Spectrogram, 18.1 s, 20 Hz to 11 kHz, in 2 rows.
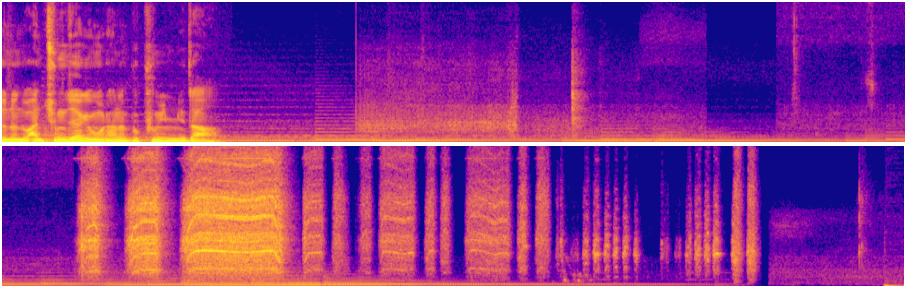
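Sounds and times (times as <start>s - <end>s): background music: 0.0s - 15.9s
power drill running: 9.8s - 14.5s.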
